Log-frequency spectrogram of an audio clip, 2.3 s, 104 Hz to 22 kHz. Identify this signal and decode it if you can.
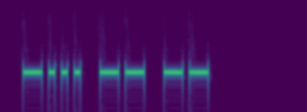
Morse code, heard as a keyed tone, about 25 wpm, 700 Hz. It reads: BMM
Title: USA Call Sign Postfixes - 3 Letters 25wpm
